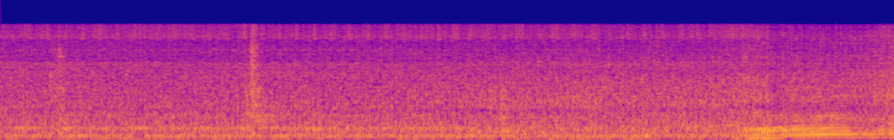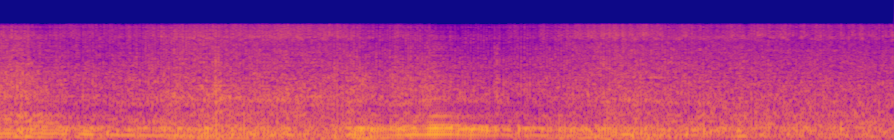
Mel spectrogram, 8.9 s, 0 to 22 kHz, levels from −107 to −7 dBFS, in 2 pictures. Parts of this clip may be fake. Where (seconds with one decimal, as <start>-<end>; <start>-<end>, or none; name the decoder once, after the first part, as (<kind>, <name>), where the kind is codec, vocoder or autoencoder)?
0.0-8.9 (vocoder, WaveNeXt)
